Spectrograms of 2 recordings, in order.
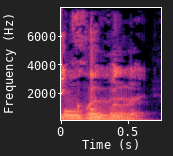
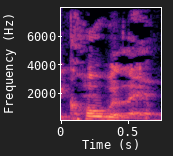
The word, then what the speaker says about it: Kovalev: last Saturday between Andre Ward and how you pronounce his name? Kovalev? Sergey Kovalev. Sergey Kovalev.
